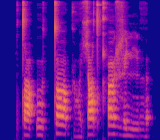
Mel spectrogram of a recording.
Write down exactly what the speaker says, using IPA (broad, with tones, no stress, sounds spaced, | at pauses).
tˤ ʊ˧˩˧ ʔ u˧˩˧ tː ɔ˥˧ k ɑ̤˩ ç ɑ˥˧ tˤ qʰ u˧˥˧ ɮ ɪ˧˩ ɲ ŋ ə̤˧˩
